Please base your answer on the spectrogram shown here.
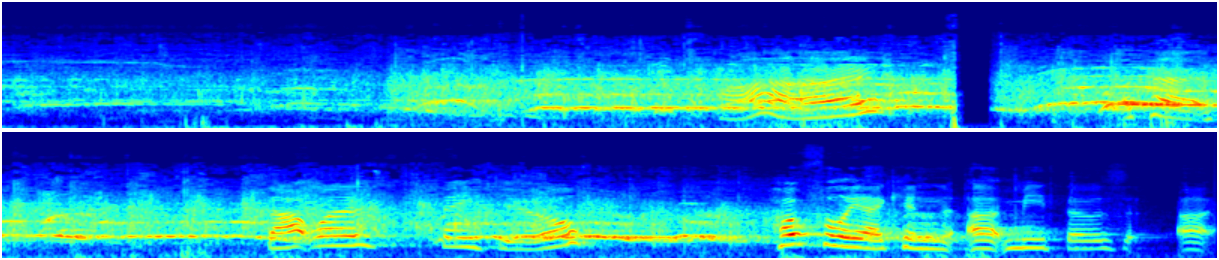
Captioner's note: cheering and applauding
